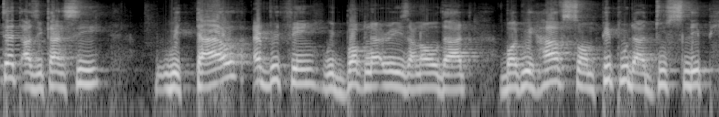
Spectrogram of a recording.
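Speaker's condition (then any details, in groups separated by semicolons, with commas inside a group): No condition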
